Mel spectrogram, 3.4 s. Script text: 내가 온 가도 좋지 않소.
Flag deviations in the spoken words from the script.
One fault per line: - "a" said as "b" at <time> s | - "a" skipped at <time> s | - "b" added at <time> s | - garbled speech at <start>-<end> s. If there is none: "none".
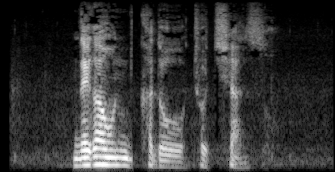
none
